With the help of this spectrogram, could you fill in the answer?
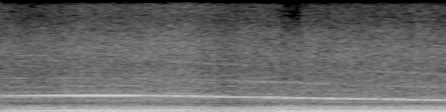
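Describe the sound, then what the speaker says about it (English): A police car siren from the Roblox game wails continuously and loudly, holding a steady pitch that slides slowly downward, with a rumbling vehicle engine beneath and no voices. "this siren is getting annoying"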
